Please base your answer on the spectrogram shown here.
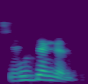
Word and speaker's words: பிஞ்சகன்: இருங்க இருங்க நான் எடுத்துறேன் இதுல என்ன சிக்கல்னாக்காக பின்யகன் அப்படிங்கிற சொல் போட்டிருக்காங்க சரி எப்படி உச்சரிப்பது என்று சரி அது இஞ்சி அப்படிங்கிற அந்த இது உச்சரிப்பே ஓசையே வரவில்லையா சந்தேகமா பிஞ்சகன் பிஞ்சகன் தாங்க ஐயா பிஞ்சகன் சொல்லல அது ஒன்னு அப்படித்தான்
